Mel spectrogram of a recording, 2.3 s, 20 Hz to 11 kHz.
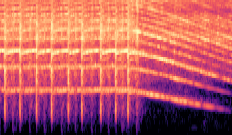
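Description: Flywheel motors of a 3D-printed dual-magazine solenoid flywheel blaster running at a steady high whine while the solenoid pusher cycles rapidly, about eight clicks a second. About one and a half seconds in the clicking stops and the whine falls as the flywheels spin down.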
